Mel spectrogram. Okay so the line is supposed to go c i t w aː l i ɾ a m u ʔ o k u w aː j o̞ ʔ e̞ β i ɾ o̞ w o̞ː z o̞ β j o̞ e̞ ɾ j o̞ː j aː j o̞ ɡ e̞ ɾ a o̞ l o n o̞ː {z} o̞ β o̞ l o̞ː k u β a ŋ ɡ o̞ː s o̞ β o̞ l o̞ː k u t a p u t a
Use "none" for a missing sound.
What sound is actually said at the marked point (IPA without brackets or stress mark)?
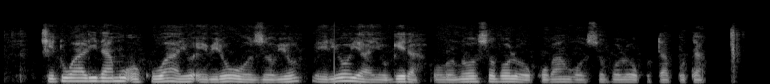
s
